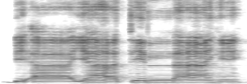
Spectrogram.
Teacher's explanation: اللہ کے نام کو باریک پڑھیں گے کیونکہ تا پر جو ہے زیر آیا ہے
